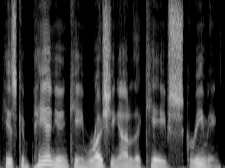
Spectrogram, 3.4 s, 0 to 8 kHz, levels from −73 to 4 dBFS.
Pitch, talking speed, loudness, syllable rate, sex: 130 Hz, 160 wpm, -16 LUFS, 3.9 syllables/s, male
